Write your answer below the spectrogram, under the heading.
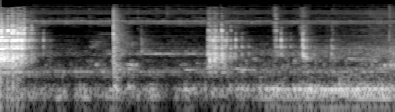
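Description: Almonds and cashews poured from a small glass bowl clatter into a dry non-stick frying pan, a short loud rattle at the start. It is followed by a click and then a few lighter rattles and clicks as the nuts are shifted around the pan by hand.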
